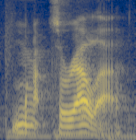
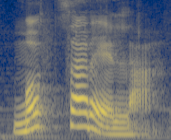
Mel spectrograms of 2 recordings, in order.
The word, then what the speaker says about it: mozzarella: Next up, my favorite cheese, mozzarella, mozzarella. Anytime you have two consonants together in Italian, you're putting the emphasis on that section of the word. So mozzarella, mozzarella.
